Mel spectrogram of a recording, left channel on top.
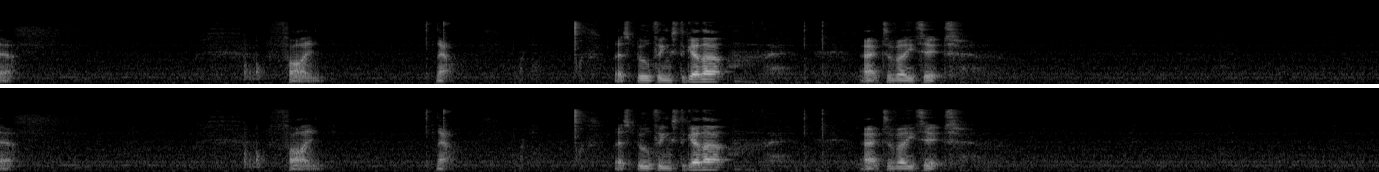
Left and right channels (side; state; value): both; normal; correlation 0.86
